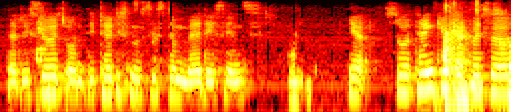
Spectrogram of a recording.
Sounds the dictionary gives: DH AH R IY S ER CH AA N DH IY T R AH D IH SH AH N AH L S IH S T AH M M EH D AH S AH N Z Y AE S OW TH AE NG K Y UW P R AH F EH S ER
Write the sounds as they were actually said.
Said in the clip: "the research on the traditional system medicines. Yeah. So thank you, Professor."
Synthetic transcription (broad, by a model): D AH R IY S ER CH AA N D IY T R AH D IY SH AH N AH L S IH S T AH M M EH D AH S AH N S Y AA S OW T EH NG K Y UW P R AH F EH S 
